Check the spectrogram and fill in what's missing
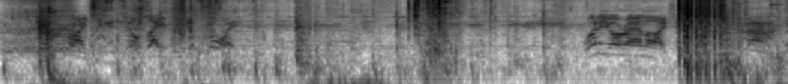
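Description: Gunfire in Call of Duty Warzone on Rebirth Island, with sharp bursts and rapid shots mixed with game sounds, while voices talk over it throughout.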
